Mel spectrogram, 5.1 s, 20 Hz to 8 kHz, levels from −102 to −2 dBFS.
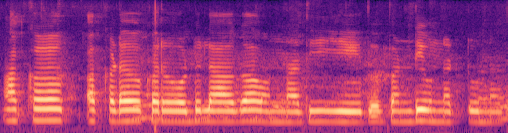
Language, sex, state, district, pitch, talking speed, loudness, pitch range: Telugu, female, Andhra Pradesh, Annamaya, 200 Hz, 105 wpm, -15 LUFS, 195-205 Hz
